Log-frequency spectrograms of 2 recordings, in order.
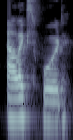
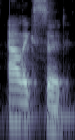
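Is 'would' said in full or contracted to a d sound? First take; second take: Full; Contracted. First: The word would is said in full. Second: Would is reduced to a short ed sound.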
